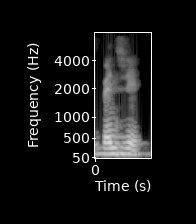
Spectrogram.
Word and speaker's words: Wednesday: will just say Marketplace then Wednesday some people pronounce it Wednesday but it's not correct the correct pronunciation is Wednesday then third is lucrative not lucrative it's lucrative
